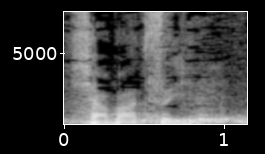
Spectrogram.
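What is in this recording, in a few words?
"yabatui", Minamiyamagata dialect Japanese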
